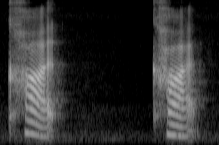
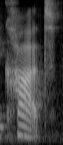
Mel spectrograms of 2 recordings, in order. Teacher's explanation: you'll notice i don't say the t sound i don't say kat when we speak very quickly we take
